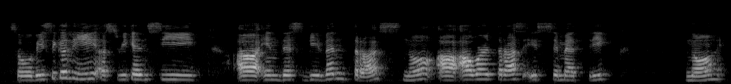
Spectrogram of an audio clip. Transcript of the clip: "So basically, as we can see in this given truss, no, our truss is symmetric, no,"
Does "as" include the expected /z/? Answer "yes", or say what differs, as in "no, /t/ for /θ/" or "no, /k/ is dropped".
no, /s/ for /z/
